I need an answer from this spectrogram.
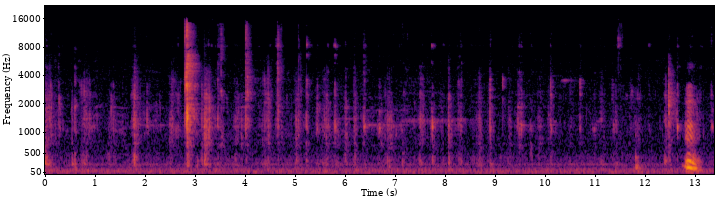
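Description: Quiet close-up chewing of a crunchy hard-shell taco: many small mouth clicks and smacks, with one loud crunch about three seconds in. A short falling sound of the eater's voice comes near the end.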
